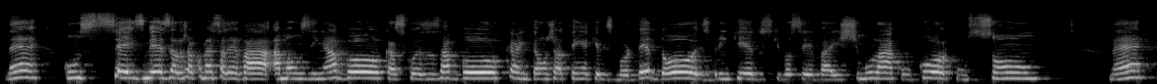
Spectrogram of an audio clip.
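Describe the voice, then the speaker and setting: A Brazilian woman with a Brazilian Portuguese accent, a speech therapist guest explaining things patiently, step by step, in an interview. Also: high-pitched.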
